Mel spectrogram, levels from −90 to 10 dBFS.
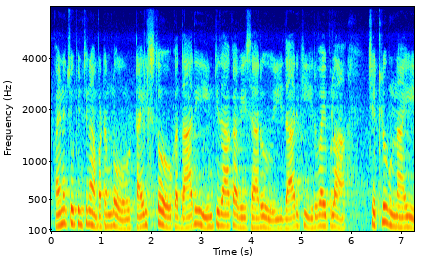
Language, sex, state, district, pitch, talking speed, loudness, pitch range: Telugu, male, Telangana, Mahabubabad, 145 Hz, 115 wpm, -15 LUFS, 130-155 Hz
